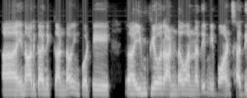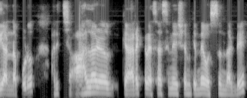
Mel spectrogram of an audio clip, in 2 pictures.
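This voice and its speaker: A man's voice: medium pitch, steady tone, moderate pace, a little mellow, no room sound, lo-fi sound. A man reviewing a reality show episode in a casual, chatty monologue, dropping English words in among his talk. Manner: chatty, mixes in English words, many fillers.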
